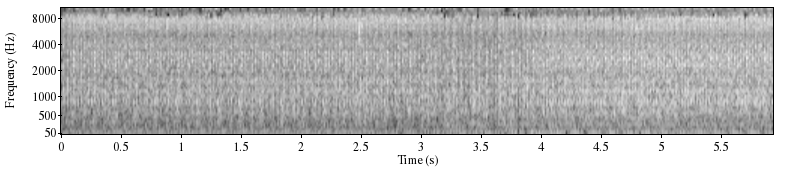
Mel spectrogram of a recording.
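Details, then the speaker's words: Mini misfiring badly at idle, coil test: with the first pencil coil unplugged the idle turns rough and stumbling with an uneven loping beat about three per second as that cylinder goes dead, showing that coil works; misfire from unplugged ignition coil. "and as you see once i took off the first pencil coil the car started acting weird so that means this pencil coil works perfectly"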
